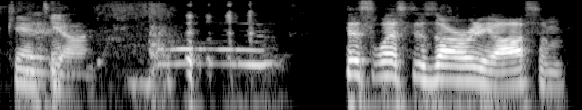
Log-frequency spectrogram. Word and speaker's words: Cantillon: He did just correct your pronunciation of Cantillon. Aaron. It's Cantillon. It's Cantillon.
